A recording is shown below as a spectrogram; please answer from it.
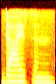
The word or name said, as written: dizen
